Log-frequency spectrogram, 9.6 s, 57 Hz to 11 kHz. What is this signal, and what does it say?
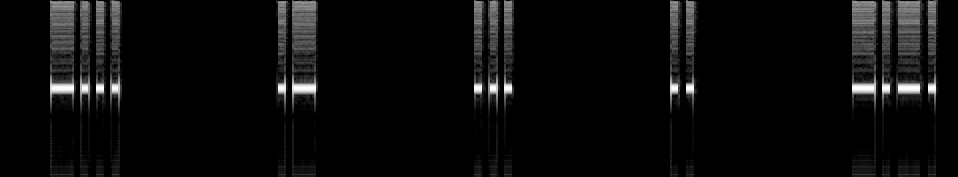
Morse code, heard as a keyed tone, about 16 wpm, spaced as for 5 wpm, 800 Hz. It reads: BASIC
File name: CW Code Groups @5WPM / Technical Subjects / SwPwrSup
